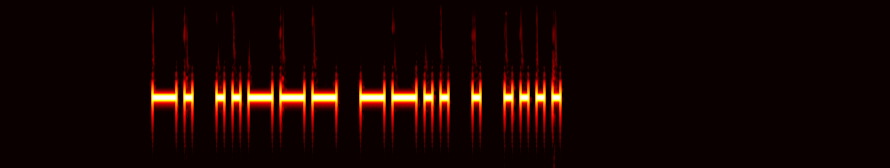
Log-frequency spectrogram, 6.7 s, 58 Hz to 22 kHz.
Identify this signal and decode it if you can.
Morse code, heard as a keyed tone, about 20 wpm, 700 Hz. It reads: N2ZEH
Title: USA Call Signs - 5 Characters - Repeated 2x - 20wpm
